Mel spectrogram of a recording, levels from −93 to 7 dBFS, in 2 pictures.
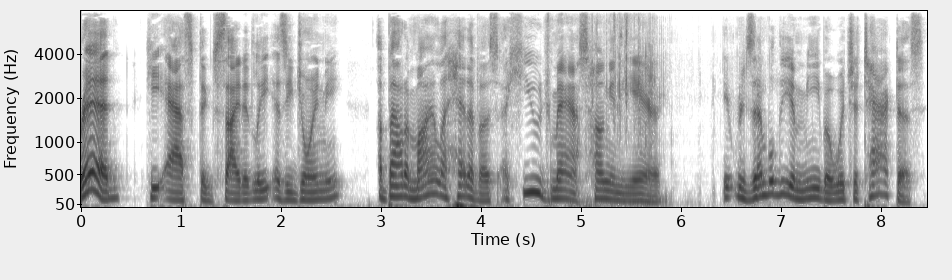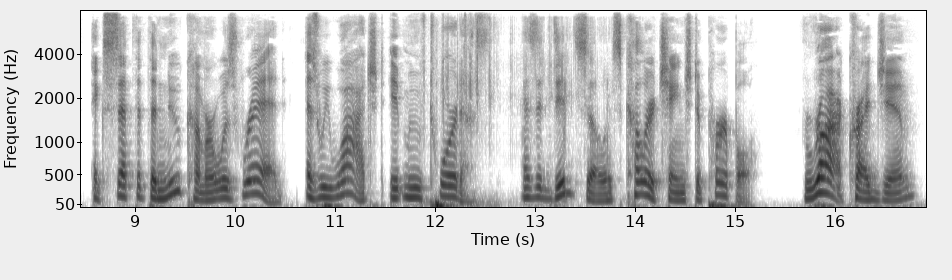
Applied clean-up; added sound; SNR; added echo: neural mask model DeepFilterNet 3.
